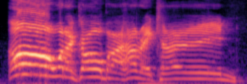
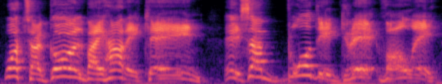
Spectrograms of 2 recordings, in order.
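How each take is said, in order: First: Booming, slow Scottish commentator roar, much higher. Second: Loud, slow, high Scottish commentary call; Scottish commentator. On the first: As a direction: bellow it like a Scottish TV commentator losing it. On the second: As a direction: keep the Scottish commentator's excitement going. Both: Acted. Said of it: "I don't know why I'm saying speaking Scottish".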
